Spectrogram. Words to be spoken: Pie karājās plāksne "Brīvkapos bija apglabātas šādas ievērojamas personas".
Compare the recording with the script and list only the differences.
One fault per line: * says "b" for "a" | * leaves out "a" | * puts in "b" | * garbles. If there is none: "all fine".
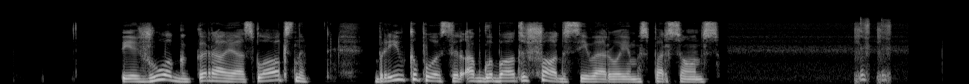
* puts in "žoga"
* says "ir" for "bija"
